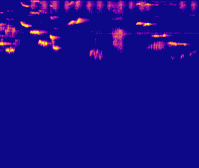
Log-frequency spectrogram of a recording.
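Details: Hill blue flycatcher song used to lure birds into traps: thin, high descending whistles and quick chirps, fading in volume toward the end.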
